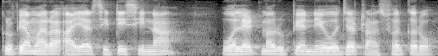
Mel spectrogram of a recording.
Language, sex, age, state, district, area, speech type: Gujarati, male, 18-30, Gujarat, Surat, rural, read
